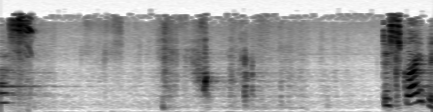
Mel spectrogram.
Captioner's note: paper rustles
